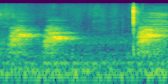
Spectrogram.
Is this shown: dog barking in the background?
yes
